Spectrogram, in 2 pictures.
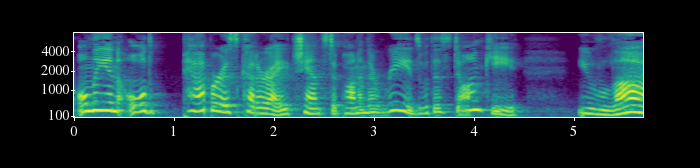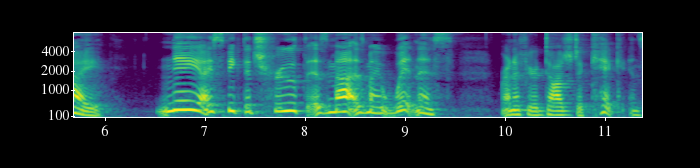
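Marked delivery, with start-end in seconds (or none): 0.0-4.5 high, pleading in panic; boy pleading with his brutal half-brother; frightened plea. A narrator's reading. 5.0-6.0 loud flat accusation; angry accusation. A narrator's reading. Gebu accusing angrily. 6.5-9.5 high, loud panicked denial; boy protesting his innocence in fear; desperate protest. A narrator's reading.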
